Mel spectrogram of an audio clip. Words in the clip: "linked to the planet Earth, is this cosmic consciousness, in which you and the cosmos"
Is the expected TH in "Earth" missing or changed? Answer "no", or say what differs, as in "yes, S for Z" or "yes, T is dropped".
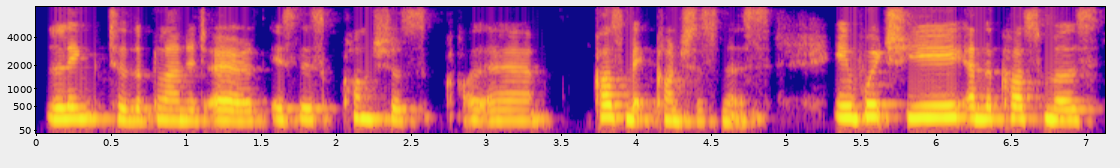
no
